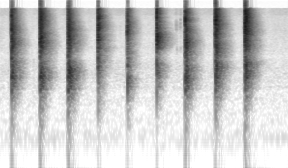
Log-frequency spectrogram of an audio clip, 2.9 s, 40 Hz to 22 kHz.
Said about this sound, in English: Yeah, it's like 23 claps. Well done.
